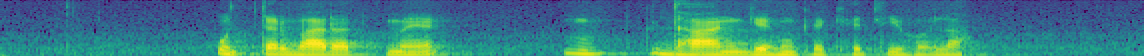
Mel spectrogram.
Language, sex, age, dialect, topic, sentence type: Bhojpuri, male, 18-24, Northern, agriculture, statement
